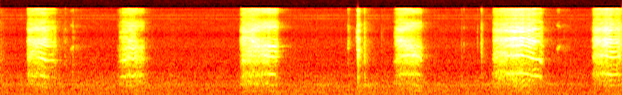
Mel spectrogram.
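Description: Short, harsh bird calls repeated every second or so, about six of them; the longest and loudest comes about six and a half seconds in. There is a brief click about four and a half seconds in.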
